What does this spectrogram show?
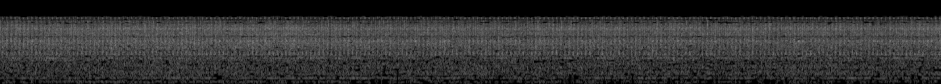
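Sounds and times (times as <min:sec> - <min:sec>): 
projector running: 0:00.0 - 0:09.4.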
